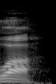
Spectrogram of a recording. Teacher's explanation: उसके बाद देखिए 9, वकारस्य, दंतौष्ठम, दंतौष्ठम, वकारस्य दंतौष्ठम। वकार का मतलब होता है वा का उच्चारण स्थान, दंतौष्ठ है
